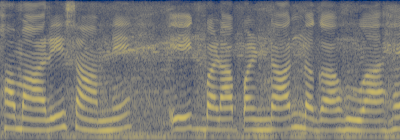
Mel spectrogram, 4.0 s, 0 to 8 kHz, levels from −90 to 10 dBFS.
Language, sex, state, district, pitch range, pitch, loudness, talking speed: Hindi, male, Madhya Pradesh, Katni, 220-245 Hz, 230 Hz, -12 LUFS, 120 wpm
